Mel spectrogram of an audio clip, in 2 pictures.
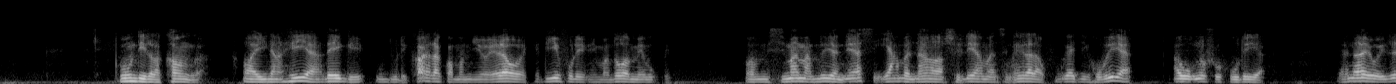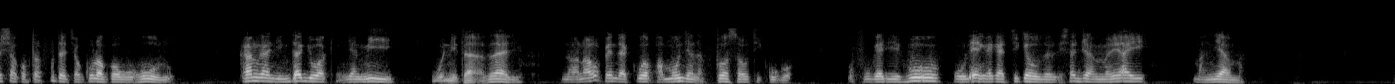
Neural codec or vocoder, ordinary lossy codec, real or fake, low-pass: codec, 16 kHz in and 24 kHz out, 0.4 kbps, LongCat-Audio-Codec, fine tuned four codebook decoder; AAC, 48 kbps; fake; 5.4 kHz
